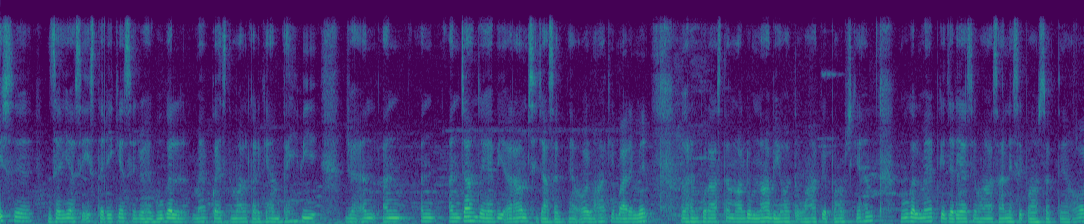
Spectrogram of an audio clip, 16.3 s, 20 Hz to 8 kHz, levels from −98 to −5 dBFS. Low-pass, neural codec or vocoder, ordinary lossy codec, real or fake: 7.2 kHz; none; none; real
